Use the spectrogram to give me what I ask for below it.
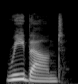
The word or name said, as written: rebound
